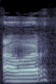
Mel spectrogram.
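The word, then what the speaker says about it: hour: They will do ইট in dash আওয়ার and dash half. এখানে কিন্তু এইচ এর উচ্চারণ সাইলেন্ট তাই প্রথমে এন বসবে, আর যেহেতু এখানে এইচ এর উচ্চারণ আছে হাফ তাই এখানে এ বসবে।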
